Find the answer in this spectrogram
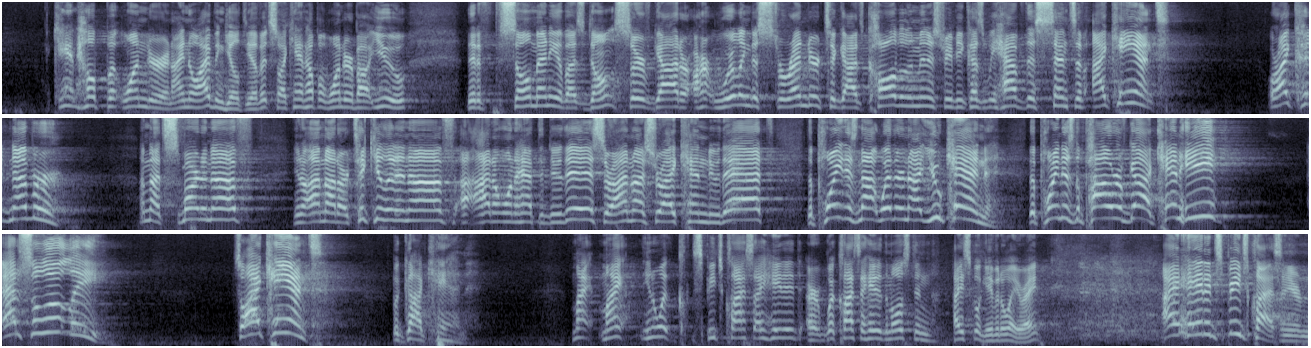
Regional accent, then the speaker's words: Nebraska, United States; born or raised there

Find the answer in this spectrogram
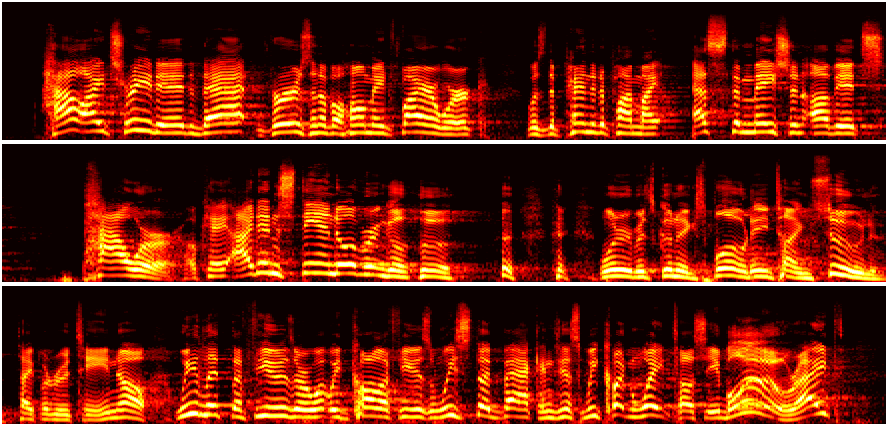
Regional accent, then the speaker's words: Nebraska, United States; I grew up in Nebraska, which happened to also be really close to Missouri, which had even looser firework states.

